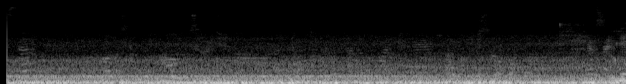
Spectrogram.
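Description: A passenger train running, heard from inside the carriage: a steady low rumble with a few faint clicks.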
